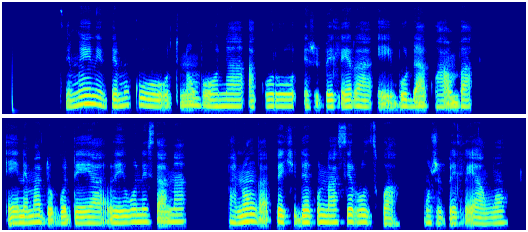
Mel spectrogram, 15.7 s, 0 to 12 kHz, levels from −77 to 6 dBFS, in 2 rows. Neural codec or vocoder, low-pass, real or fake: none; 10.8 kHz; real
